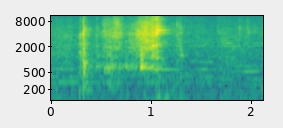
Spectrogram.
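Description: Plastic glue bottle and clear plastic ruler being handled over a tabletop: two light clicks, about a third of a second and a second in, with some scratchy rubbing between them.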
